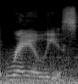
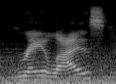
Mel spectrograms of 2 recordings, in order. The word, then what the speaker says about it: Raealise: because with mine so my name is technically rey elise a lot of people say realize uh just because of how it's spelled so like i now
